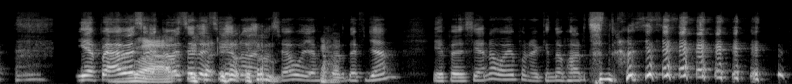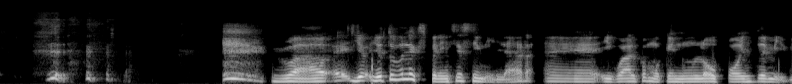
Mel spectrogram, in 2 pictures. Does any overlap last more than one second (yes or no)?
yes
